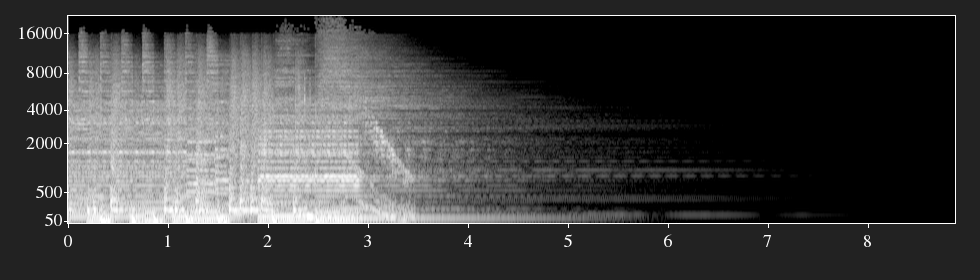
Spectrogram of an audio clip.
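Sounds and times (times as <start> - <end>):
rock music: 0.0 - 4.7.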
